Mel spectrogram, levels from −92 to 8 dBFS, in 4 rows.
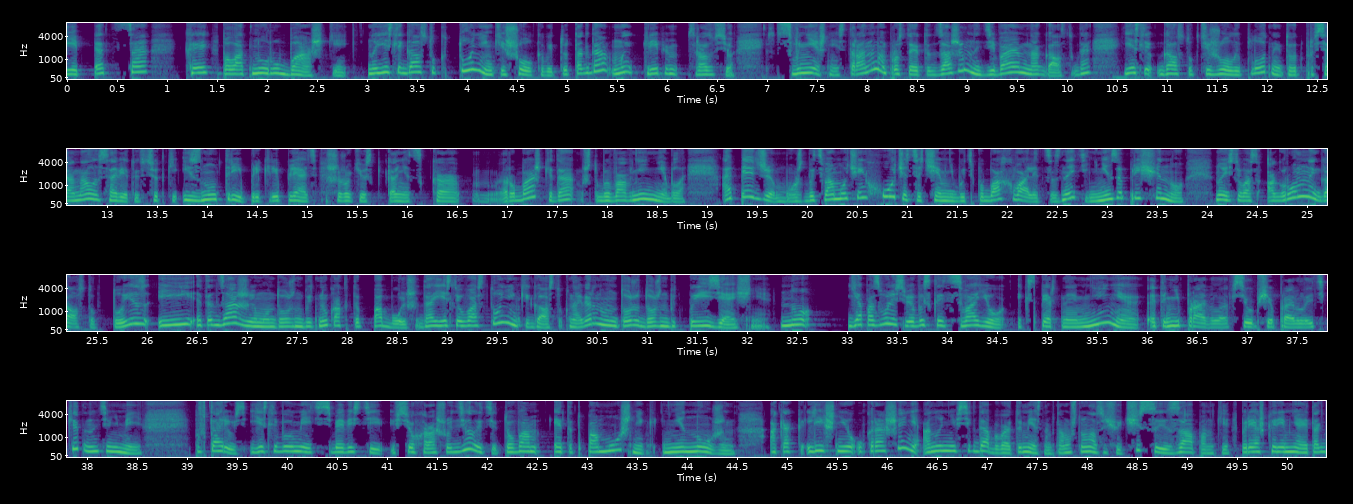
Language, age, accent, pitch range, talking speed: Russian, 40-59, native, 170-225 Hz, 165 wpm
